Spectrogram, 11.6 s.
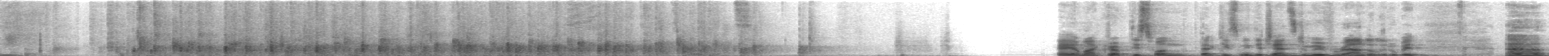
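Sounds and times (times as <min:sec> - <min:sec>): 
crowd applauding: 0:00.4 - 0:06.4
speech: 0:08.0 - 0:11.6.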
